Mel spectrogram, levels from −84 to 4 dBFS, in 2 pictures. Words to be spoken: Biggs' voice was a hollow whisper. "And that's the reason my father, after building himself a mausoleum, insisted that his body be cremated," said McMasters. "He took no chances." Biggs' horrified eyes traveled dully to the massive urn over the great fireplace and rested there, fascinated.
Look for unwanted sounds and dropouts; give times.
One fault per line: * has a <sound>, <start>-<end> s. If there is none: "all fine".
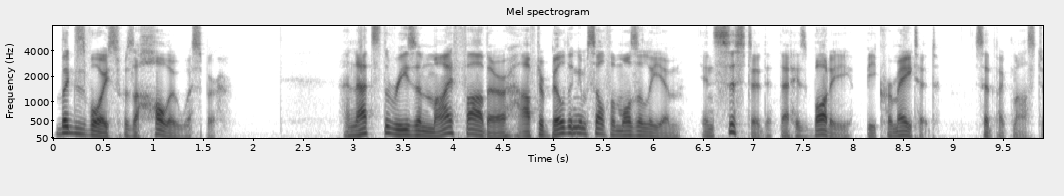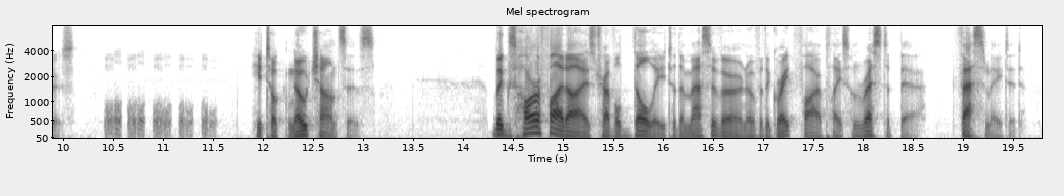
* has a laugh, 10.4-11.5 s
